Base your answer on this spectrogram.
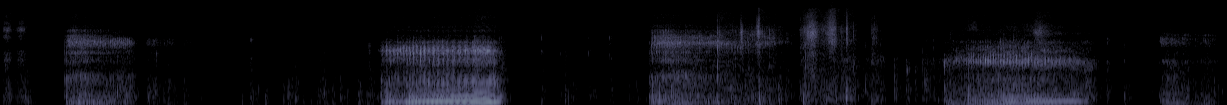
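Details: Bloodhound sleeping on a couch, snoring: loud rattling inspiratory snores, about ten per minute, with quiet breathing between.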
